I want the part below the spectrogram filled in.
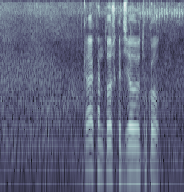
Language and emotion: Russian, neutral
